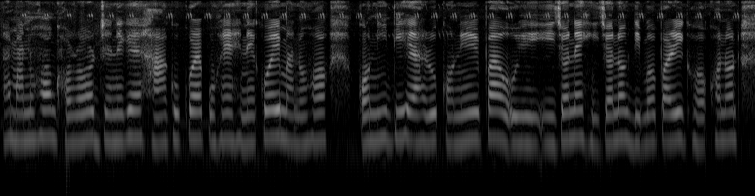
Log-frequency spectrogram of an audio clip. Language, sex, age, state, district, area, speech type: Assamese, female, 45-60, Assam, Dibrugarh, rural, spontaneous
